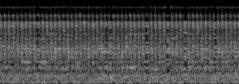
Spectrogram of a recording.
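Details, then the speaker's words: Massey Ferguson 440 tractor diesel, non-turbo engine: rapid steady knocking (about seven per second) over harsh idle, sounding near the exhaust; tractor lost power and pulling force; cause not found, valve clearance readjusted without change. "وفي هذا الصوت طرق اللي تسمع فيه عمل نقص بالقوة تاعو، مولاش قادر مولاش يمشي مليح، نقص حتى بالتيراج"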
